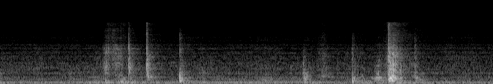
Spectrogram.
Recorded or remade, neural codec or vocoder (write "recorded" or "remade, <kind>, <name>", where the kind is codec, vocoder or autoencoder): remade, codec, SNAC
